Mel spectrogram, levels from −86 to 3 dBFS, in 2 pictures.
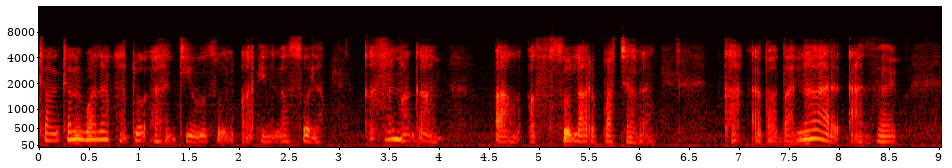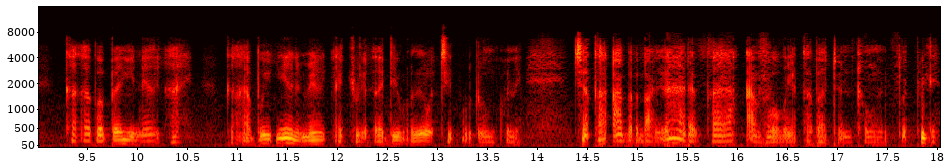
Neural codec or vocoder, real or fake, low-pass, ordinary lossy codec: codec, 16 kHz, 1 kbps, FunCodec, trained on LibriTTS, 50 frames a second; fake; 7.2 kHz; Opus, 16 kbps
